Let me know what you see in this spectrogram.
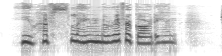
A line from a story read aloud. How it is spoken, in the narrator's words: she whispered at me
